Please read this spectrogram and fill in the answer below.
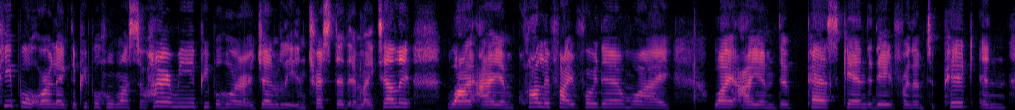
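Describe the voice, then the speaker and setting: Fairly high-pitched and bright with a sharp edge, a woman's voice moves at a moderate pace with fairly even intonation. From Philippines. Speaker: university student. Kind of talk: portfolio presentation. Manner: halting, many fillers.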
